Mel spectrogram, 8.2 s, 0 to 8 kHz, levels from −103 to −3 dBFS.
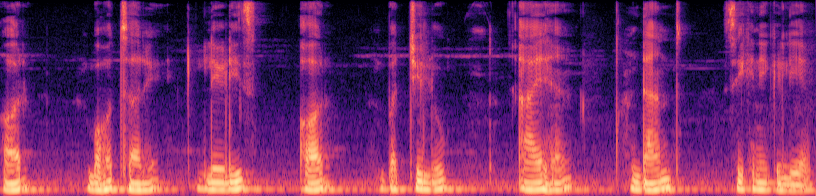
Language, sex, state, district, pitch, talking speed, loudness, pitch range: Hindi, male, Chhattisgarh, Raipur, 110 Hz, 95 wpm, -16 LUFS, 105-115 Hz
